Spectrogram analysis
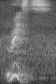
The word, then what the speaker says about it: wrists: You can see the silent letter K, but it does not represent any sound in the pronunciation of the words I just mentioned.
